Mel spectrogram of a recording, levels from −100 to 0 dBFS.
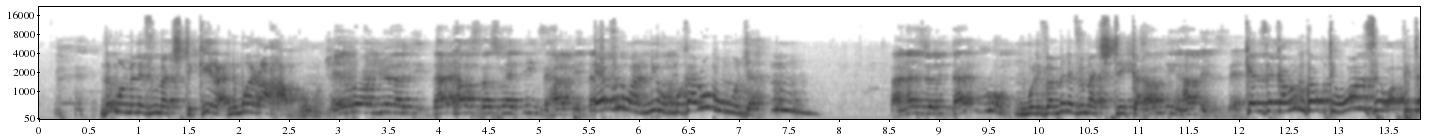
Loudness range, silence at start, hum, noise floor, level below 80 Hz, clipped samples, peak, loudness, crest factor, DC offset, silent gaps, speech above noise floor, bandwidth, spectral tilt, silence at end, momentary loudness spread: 2 LU; 0.15 s; none; -59 dBFS; -58 dBFS; under 0.1%; -12 dBFS; -27 LUFS; 14 dB; under 0.1%; none; 33 dB; 13.5 kHz; -4.5 dB/octave; 0 s; 6 LU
